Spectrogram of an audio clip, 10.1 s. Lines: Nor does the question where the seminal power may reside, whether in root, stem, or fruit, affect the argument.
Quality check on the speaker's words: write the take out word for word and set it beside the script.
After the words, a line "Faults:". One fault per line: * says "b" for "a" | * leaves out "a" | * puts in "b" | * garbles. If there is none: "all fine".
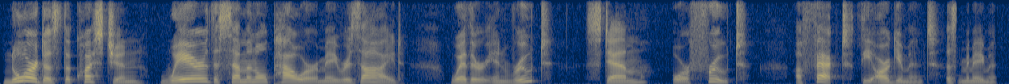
Nor does the question where the seminal power may reside, whether in root, stem, or fruit, affect the argument. [garbled]
Faults:
* garbles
